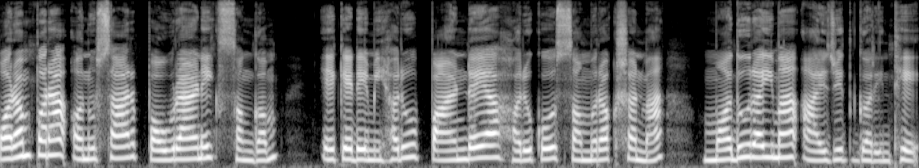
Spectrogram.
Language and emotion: Nepali, neutral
